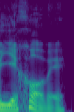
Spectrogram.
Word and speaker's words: Yehove: No será hasta el tiempo de Moisés que Dios divulgará su nombre formal y personal, Yud-Hei Vav-Hei, que yo pronuncio como Yehove, otros pronuncian como Yahweh o Jehová.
